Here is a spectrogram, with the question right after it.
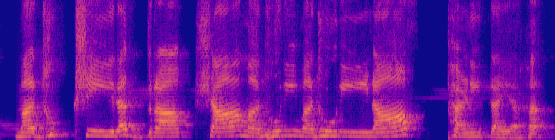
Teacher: Here Visarga followed by Pha, that we get an Upadhamaniya.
